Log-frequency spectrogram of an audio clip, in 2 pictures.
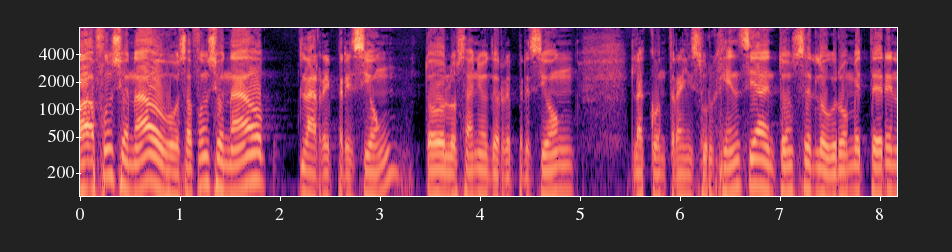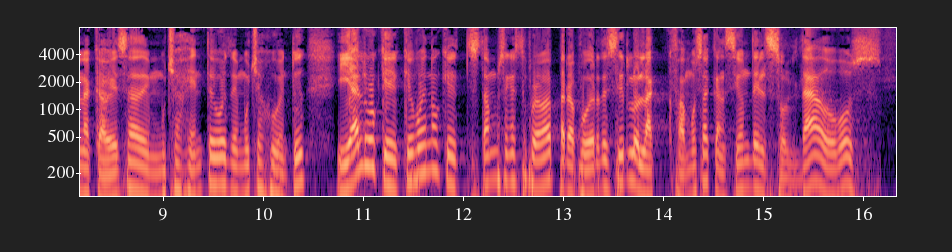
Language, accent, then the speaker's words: Spanish; Guatemala; Gente que viene de la Primero de Julio, de la Justo Rufino Barrios, ahí crecí yo, ahí nací en la Justo Rufino Barrios, también la conozco.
